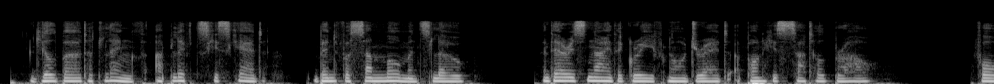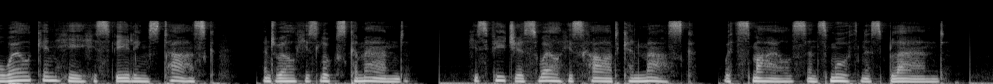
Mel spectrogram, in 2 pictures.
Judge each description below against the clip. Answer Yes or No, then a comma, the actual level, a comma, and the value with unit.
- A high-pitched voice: No, medium, 145 Hz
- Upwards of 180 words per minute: No, average, 140 wpm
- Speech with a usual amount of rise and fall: No, narrow, 1.9 semitones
